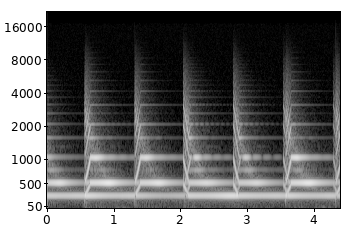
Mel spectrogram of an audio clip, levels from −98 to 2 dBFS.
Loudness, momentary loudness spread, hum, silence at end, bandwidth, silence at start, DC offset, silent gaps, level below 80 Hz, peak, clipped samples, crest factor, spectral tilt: -15 LUFS; 7 LU; none; 0 s; 5.6 kHz; 0 s; under 0.1%; none; -64 dBFS; -4 dBFS; under 0.1%; 12 dB; -6.5 dB/octave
